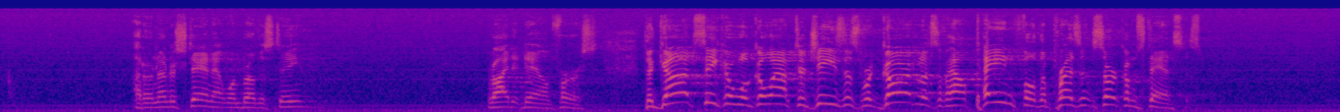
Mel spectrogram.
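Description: A man speaks with emotion into a microphone.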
